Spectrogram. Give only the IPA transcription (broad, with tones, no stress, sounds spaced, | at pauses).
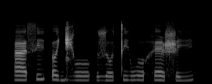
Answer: a˧ s i˦ ʔ ʌ˧ d͡ʑ o˧ | z o˨ t i˧ w o˧ h ɛ˦˨ ʂ i˨˦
